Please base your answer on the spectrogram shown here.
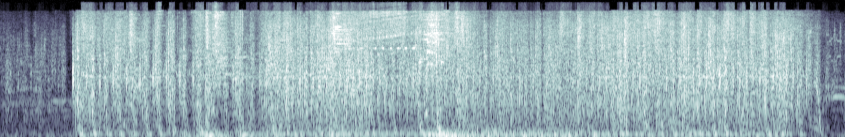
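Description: Rapid, dense bursts of automatic turret gunfire in the video game Dune Awakening, sustained and loud for several seconds with clattering mechanical layers, no talk.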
